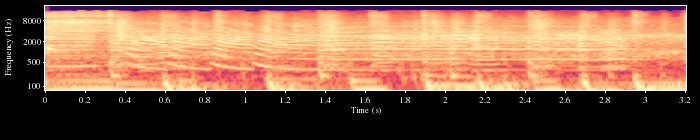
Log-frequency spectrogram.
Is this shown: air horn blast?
yes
